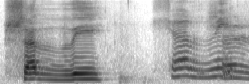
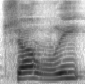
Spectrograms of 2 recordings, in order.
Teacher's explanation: باقی مکمل جواب یہ ہے کہ را مشدد پر زبر یا پیش ہو تو را کو پر یعنی موٹا پڑھیں گے، اور را مشدد کے نیچے زیر ہو تو را کو باریک پڑھیں گے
